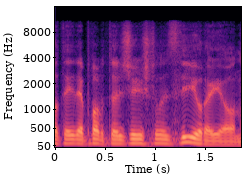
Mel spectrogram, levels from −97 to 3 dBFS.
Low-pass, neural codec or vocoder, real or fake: 10.8 kHz; codec, 16 kHz in and 24 kHz out, 0.9 kbps, LongCat-Audio-Codec, four codebook decoder; fake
